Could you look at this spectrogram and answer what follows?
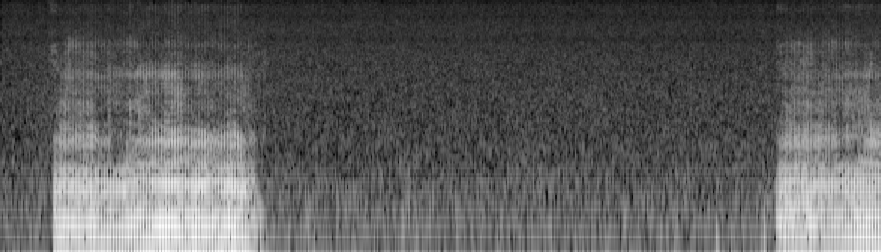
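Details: French Bulldog: loud, low, rattling snores on each breath, separated by quiet pauses; snoring typical of a flat-faced dog.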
